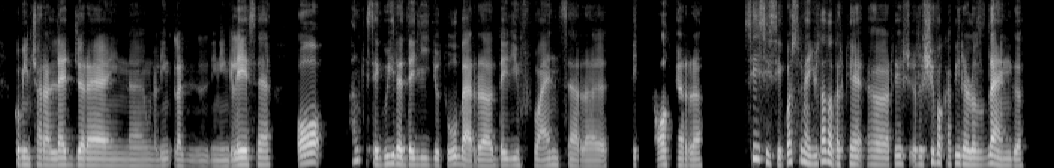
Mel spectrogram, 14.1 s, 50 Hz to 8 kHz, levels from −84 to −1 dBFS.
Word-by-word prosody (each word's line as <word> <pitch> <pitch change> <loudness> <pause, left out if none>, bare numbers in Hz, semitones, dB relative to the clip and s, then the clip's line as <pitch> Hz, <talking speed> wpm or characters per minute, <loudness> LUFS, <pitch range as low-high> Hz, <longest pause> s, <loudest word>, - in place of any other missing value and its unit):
cominciare 120 -1 -1
a - - +2
leggere 115 -1 +3
in 105 -1 -10
una 105 0 -9
li 110 +2 -9
uhm, 95 -2 -8
in 100 0 -10
inglese 120 +5 +3 0.3
o 155 +5 +5 0.3
anche 190 +3 -9
seguire 130 +1 +2
degli 120 -1 0
youtuber, 105 -4 +1
degli 110 +2 -2
influencer, 105 -3 -5 0.3
tiktoker. 115 -3 -2 0.6
Sì, 225 -1 0
sì, 165 -8 -3
sì, 125 -3 -3
questo 170 +7 -1
mi 175 - +3
ha - - +2
aiutato 160 +6 +2
perché, 130 0 -1
uhm, 125 -2 -1
risc 135 +3 -5
riuscivo 125 +6 0
a - - -7
capire 130 0 0
lo 120 0 +4
slang 115 -2 +3
che 110 - -27
120 Hz, 140 wpm, -24 LUFS, 110-130 Hz, 0.6 s, o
